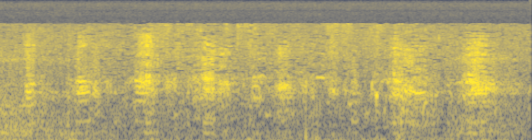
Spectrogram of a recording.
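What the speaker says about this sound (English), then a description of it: "You can hear ducks, but you can't blooming see ducks and moorhens and stuff." Ducks and moorhens call in the woodland soundscape of the video game Firewatch, a repeated run of nasal honking quacks at moderate distance over a soft ambient bed.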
